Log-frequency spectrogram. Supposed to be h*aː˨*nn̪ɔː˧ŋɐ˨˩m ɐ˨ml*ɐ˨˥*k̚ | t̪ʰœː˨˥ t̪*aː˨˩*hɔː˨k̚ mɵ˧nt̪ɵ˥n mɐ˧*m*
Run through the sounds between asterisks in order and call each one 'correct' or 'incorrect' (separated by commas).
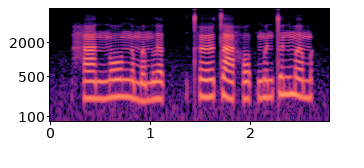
correct, incorrect, correct, correct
